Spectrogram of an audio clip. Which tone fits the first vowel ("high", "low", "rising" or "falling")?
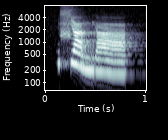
falling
